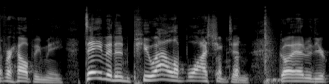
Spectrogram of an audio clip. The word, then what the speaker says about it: Puyallup: Second, how do you say the name of your town? – Puyallup. It's an Indian name. – Oh, Puyallup.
